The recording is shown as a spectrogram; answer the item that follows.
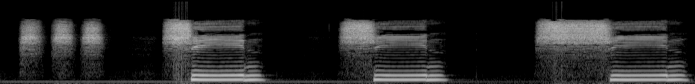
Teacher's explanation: feel it in the middle of the tongue.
